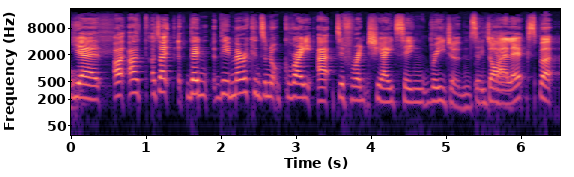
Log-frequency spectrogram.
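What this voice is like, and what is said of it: Essex accent. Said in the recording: “Essex ... people do nothing but take the piss out of my accent all the time”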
